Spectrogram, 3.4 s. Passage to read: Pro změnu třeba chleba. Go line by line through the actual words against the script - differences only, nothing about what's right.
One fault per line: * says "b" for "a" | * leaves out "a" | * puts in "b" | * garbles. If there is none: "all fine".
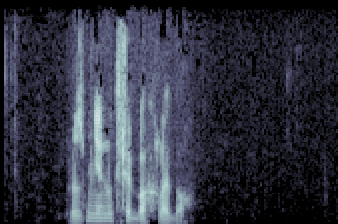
all fine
